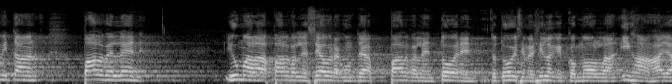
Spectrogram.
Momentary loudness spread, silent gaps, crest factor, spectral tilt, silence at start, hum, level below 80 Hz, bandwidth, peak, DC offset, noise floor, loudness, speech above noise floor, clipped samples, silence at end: 9 LU; none; 16 dB; -5.5 dB/octave; 0 s; none; -42 dBFS; 15.5 kHz; -2 dBFS; under 0.1%; -38 dBFS; -17 LUFS; 22 dB; under 0.1%; 0 s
